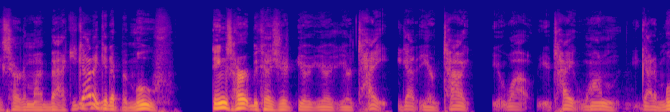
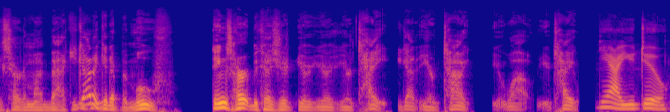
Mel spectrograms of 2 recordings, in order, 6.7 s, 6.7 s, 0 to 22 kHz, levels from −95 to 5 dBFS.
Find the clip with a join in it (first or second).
second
